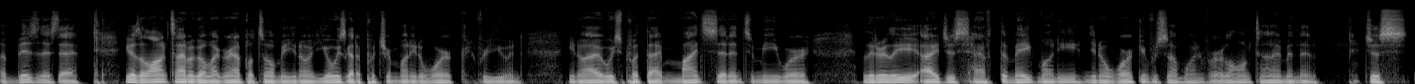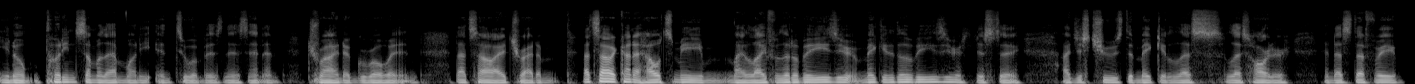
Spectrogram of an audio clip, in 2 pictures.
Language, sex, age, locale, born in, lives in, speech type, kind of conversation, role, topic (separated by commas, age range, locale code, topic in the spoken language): English, male, 20-24, en-US, United States, United States, conversation, unstructured, none, What small daily habit makes your day feel easier, and how did it become meaningful to you?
